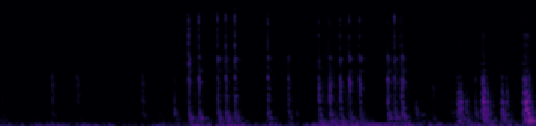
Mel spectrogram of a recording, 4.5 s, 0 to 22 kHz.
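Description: Large rotary knob of a Cambridge Audio Evo 150 streaming amplifier being turned, giving a run of faint clicks as it steps through its positions: sparse at first, then quicker clusters from about a second and a half in.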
